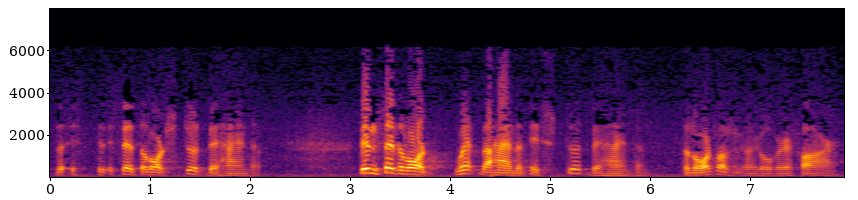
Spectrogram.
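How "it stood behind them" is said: ordinary talk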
